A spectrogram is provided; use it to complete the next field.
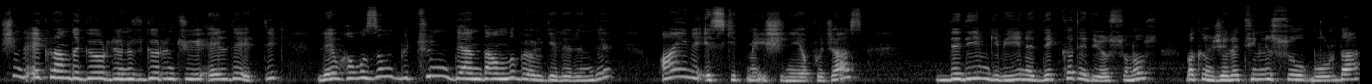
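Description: At a moderate pace, a woman speaks in a high voice with a dark, mellow tone. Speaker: illumination artist teacher. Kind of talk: tutorial. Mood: calm, patient. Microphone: phone near.

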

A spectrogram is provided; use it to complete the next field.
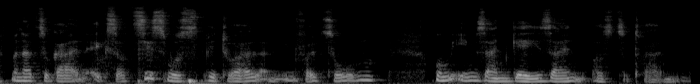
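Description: Slowly and with vocal fry, a woman speaks in a dark, mellow tone at a very deep, low pitch. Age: 60s. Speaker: book reviewer. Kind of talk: book review monologue. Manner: hesitant, with frequent fillers. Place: home room. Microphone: webcam.

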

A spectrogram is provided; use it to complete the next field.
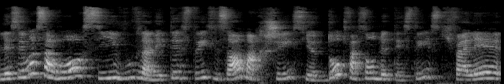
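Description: The voice moves at a moderate pace with lively intonation and big swings in loudness. Noticeable background noise and audible room echo fill the recording. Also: woman. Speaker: YouTuber. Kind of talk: tutorial. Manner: animated.

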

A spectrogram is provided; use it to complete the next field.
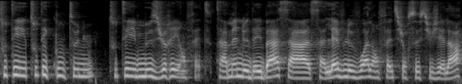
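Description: The voice has a dark, mellow tone and ordinary pitch variation. It moves at a moderate pace over a quiet background. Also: woman, medium pitch for a woman. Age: 20s. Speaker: filmmaker. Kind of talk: interview monologue. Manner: hesitant, many fillers. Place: office. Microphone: lapel.

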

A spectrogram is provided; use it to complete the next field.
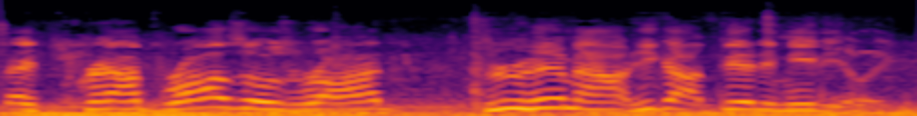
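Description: Noticeable background noise runs under a man speaking at a moderate pace. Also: dry sound with no echo. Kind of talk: casual vlog chat. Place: boat. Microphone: phone near.

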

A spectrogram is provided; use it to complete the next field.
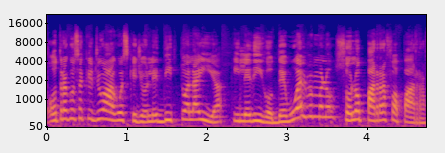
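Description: Very fast, animated delivery in a Dominican accent, with very wide pitch swings and hardly any pauses. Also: woman. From Dominican Republic. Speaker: author and businesswoman; interview guest. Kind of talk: interview. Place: studio. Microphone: studio mic.

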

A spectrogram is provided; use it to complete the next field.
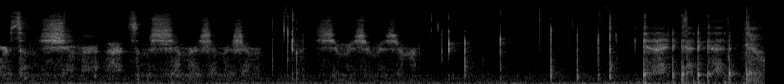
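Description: Through loud background noise, a woman is whispering. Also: fairly slow pace. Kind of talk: ASMR roleplay talk to viewer. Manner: close, intimate ASMR whisper. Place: home room. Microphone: phone near.

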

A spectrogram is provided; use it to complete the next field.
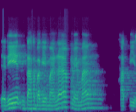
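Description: Against a quiet background, a man with a bright, sharp tone talks at a fairly slow pace with ordinary pitch variation. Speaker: donor; webinar guest. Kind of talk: casual interview. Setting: video call. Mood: warm, reflective. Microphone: video call.

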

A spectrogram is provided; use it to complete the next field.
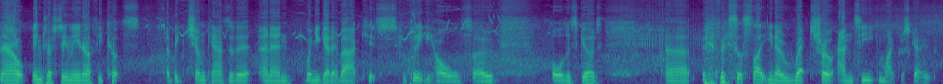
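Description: With a British accent, a man speaks at a moderate pace and medium pitch, his loudness very even and his intonation fairly even, over noticeable background noise. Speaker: let's play gamer. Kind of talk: casual gameplay commentary.

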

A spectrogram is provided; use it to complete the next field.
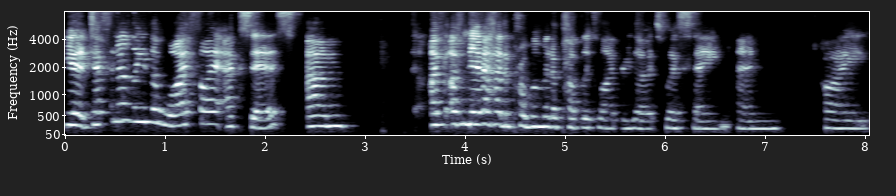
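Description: In an Australian accent, a woman speaks with lively intonation, with audible room echo and light background noise. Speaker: senior lecturer in political science. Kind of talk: interview answers at a meeting. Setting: video call. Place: home room. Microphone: video call.

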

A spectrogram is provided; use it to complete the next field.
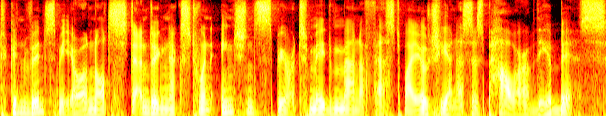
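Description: A man performs a put-on character voice that sounds resonant. He keeps a moderate pace. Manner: imperious, wry.

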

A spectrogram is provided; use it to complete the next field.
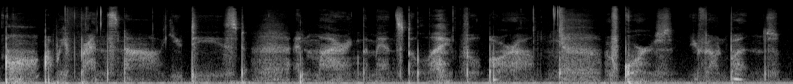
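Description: Over loud background noise, a soft-spoken woman whispers at a fairly slow pace, the sound dry with no echo. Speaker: storyteller. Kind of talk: fiction reading, soft ASMR-style narration. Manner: close soft whisper, ear to ear. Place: home room. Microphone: studio mic.

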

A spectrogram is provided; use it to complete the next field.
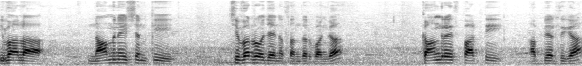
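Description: Over light background noise, a man with a medium pitch speaks with fairly even intonation. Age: 30s. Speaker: parliamentary election candidate; candidate. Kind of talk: press statement to media. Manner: formal. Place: street.

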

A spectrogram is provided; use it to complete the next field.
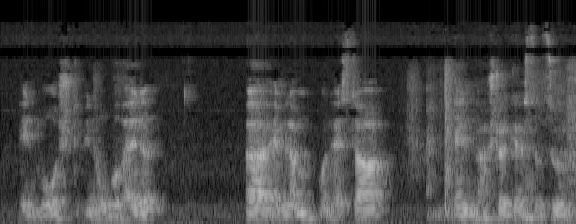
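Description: A man with a very deep, low pitch speaks with long, frequent pauses. Noticeable background noise can be heard. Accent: Swabian. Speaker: travel blogger. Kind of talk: casual talk to camera, food tasting. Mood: relaxed, humorous. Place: home room. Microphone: camera far.

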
